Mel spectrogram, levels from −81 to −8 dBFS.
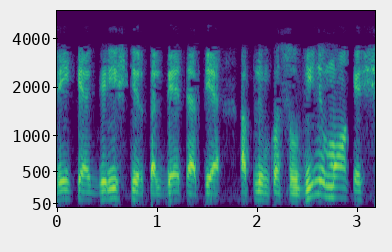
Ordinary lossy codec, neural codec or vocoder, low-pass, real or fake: MP3, 24 kbps; none; 5.4 kHz; real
